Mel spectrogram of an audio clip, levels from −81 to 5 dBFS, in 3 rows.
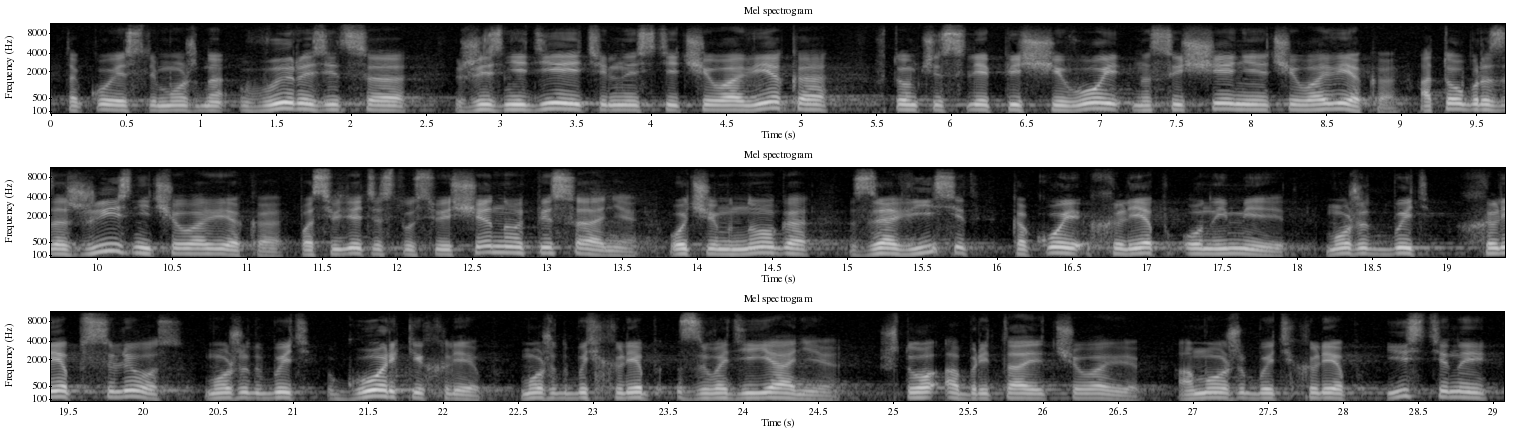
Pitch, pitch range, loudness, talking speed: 140 Hz, 130-150 Hz, -22 LUFS, 95 wpm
